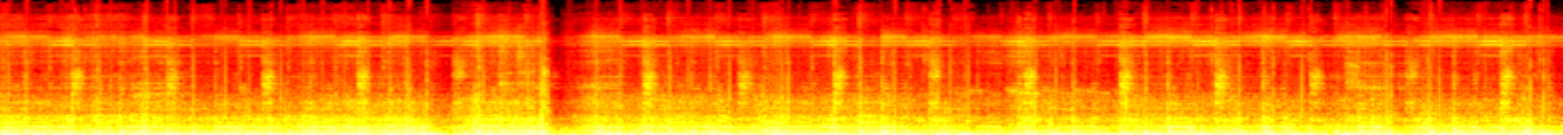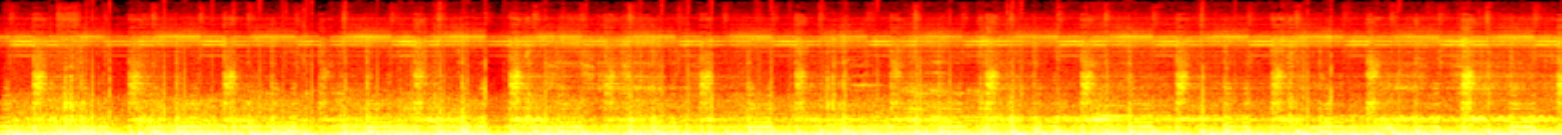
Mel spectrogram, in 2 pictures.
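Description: Electronic dance music with a steady beat playing from the car radio, heard inside the cabin over the low rumble of the moving car.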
